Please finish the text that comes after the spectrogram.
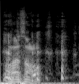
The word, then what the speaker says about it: croissant: I just like how many letters there are in the word croissant and how few letters you actually said when you pronounce it. Croissant.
